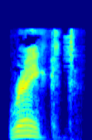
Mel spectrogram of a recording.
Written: raked

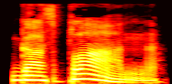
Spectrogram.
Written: Gosplan

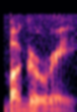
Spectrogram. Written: buggery

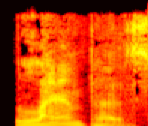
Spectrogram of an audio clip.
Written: lampas

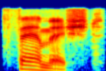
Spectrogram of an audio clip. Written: famished

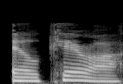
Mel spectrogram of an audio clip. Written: El Kerak

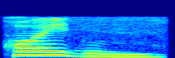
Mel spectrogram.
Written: hoyden

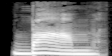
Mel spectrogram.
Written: bombable

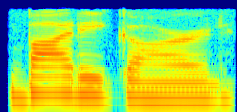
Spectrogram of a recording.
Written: bodyguard

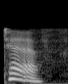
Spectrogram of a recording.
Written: teff

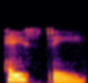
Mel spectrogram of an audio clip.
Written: hasty

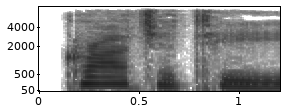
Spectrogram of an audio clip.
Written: crotchety

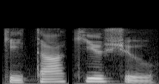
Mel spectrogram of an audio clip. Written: Kitakyushu

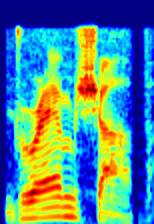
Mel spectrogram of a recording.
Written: dramshop

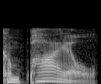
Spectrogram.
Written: compile

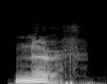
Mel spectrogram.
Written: nerf

